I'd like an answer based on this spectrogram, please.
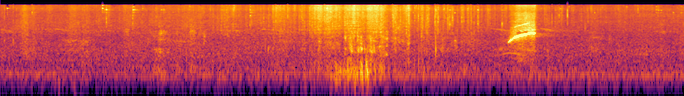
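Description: Dogs scuffling and playing on grass, then about seven seconds in a short, loud rising whistle, the loudest sound here.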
